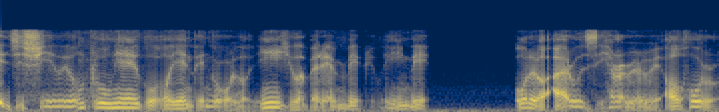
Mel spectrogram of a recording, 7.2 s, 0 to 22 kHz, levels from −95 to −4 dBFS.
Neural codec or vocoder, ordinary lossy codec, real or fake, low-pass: autoencoder, 22.05 kHz, a latent of 192 numbers a frame, VITS, trained on many speakers; none; fake; 7.2 kHz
